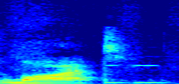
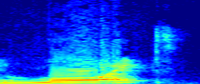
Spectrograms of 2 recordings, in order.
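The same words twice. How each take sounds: First: The vowel is plain, without the broad Australian sound. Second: The vowel is drawn out in a broad Australian way. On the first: "instead of light" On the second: "they think that we say light"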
